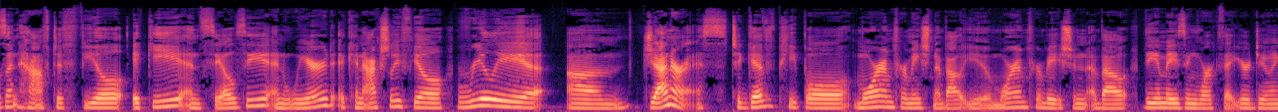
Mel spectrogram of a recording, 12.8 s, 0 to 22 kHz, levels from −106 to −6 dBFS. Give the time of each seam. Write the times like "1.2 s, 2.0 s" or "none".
4.5 s, 11.4 s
